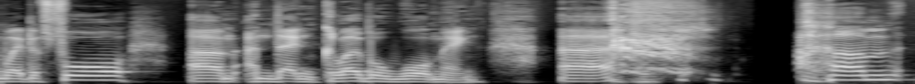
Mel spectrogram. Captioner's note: laughs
